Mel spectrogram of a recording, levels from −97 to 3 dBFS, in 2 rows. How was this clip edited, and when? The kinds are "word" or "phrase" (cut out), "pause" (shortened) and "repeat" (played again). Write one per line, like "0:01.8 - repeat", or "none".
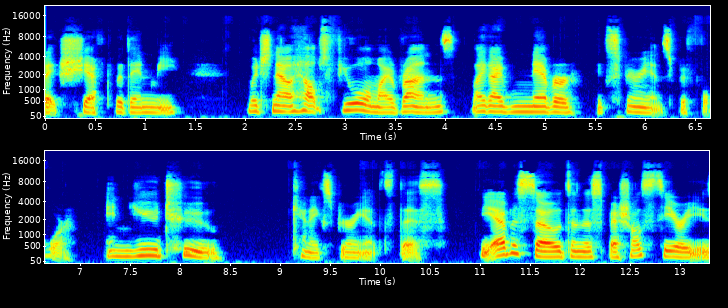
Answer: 0:04.2 - pause
0:05.4 - pause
